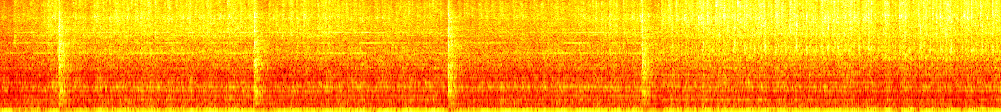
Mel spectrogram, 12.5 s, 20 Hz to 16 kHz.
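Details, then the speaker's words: Rough, lumpy V8 idle with uneven loping beat and sharp ticks every ~2.5 s, about 76,000 miles; running rich and not tuned right after a reported tune. "I do hear that sounds so weird [Music] this thing is not tuned right [Music]"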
